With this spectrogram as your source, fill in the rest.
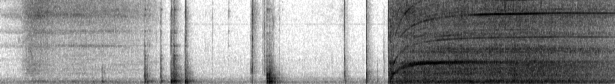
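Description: A few sharp clinks and taps come first, then an electric mixer starts up whipping three eggs with sugar for a blackberry cake batter, a loud, steady high-pitched whirring that continues to the end.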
